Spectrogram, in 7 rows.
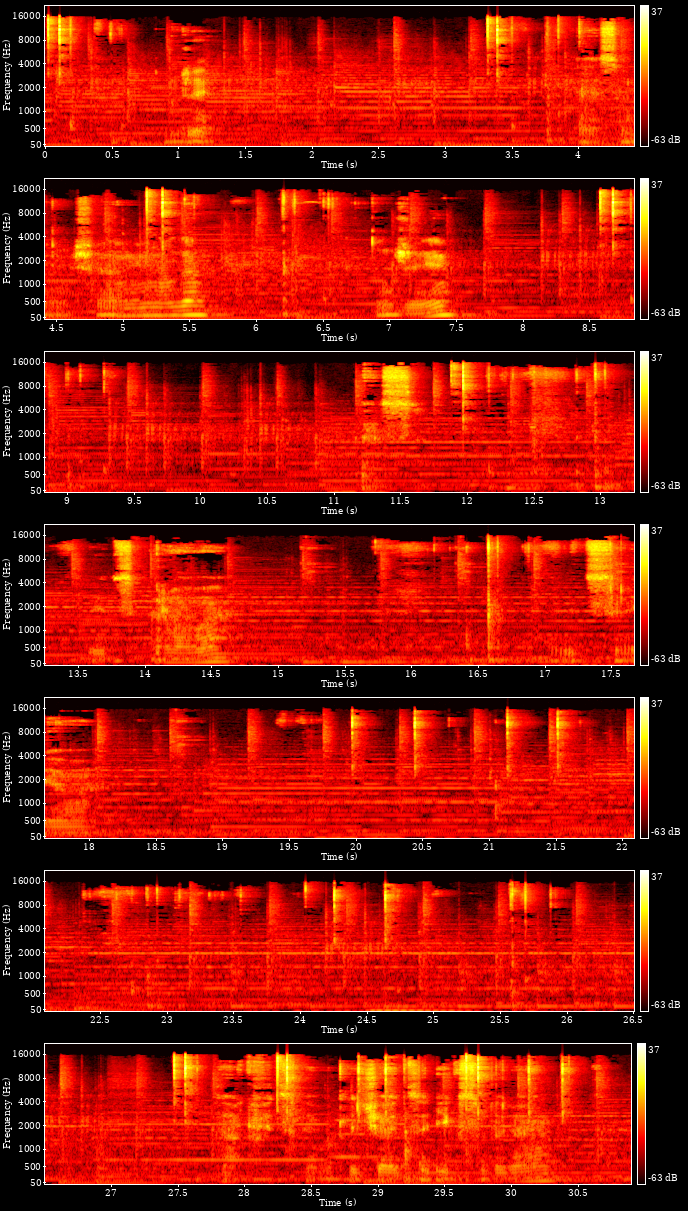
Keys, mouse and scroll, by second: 0.5 g, 3.7 s, 6.2 g, 9.0 s, 12.9 KP_3, 16.5 ctrl+KP_3, 19.5 scroll down 1, 20.0-20.5 middle drag, 20.0 scroll down 1, 20.7-21.0 scroll down 1, 21.1-21.5 shift+middle drag, 22.9 ctrl+KP_3, 23.9-24.2 scroll up 3, 24.3-24.7 shift+middle drag, 25.6 s, 27.8-28.3 scroll down 2, 28.3 click, 28.9 middle click, 29.2 x, 30.1 middle click, 30.6-30.9 scroll down 2.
